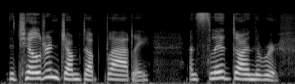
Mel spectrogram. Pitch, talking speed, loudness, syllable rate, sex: 245 Hz, 205 wpm, -18 LUFS, 5.7 syllables/s, female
